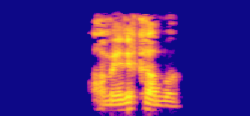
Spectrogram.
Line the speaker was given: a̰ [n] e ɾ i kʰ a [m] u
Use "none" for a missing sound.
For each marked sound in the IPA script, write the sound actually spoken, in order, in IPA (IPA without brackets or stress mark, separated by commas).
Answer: m, m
